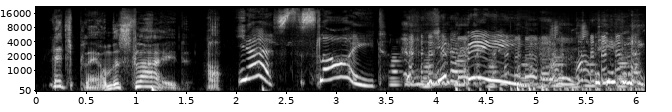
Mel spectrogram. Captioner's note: oinks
